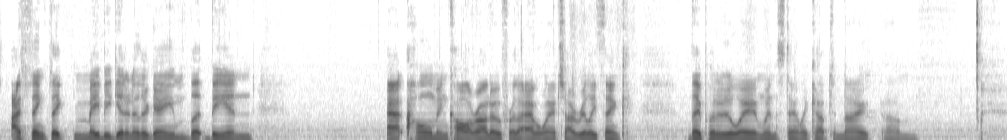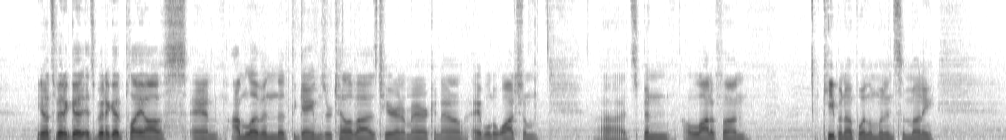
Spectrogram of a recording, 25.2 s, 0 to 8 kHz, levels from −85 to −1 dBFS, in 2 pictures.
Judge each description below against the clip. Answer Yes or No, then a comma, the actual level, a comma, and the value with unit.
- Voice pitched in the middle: No, very low, 90 Hz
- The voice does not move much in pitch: Yes, narrow, 1.9 semitones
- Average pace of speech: Yes, average, 170 wpm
